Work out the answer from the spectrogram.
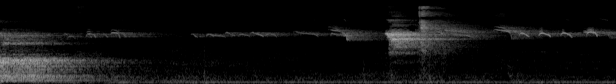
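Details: Small chicks in the early morning: high, thin peeps with downward-sliding notes, heard as a steady chirping run and then a louder burst of chirps near the end, over a faint low hum.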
